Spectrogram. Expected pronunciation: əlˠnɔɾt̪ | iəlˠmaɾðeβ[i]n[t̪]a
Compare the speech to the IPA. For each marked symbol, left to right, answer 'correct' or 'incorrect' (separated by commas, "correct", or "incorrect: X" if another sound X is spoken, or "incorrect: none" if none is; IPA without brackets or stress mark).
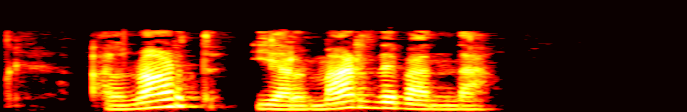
incorrect: a, incorrect: d̪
